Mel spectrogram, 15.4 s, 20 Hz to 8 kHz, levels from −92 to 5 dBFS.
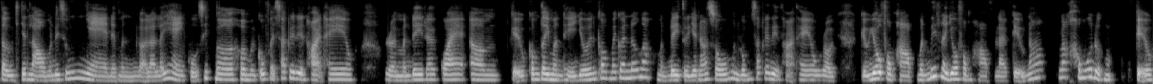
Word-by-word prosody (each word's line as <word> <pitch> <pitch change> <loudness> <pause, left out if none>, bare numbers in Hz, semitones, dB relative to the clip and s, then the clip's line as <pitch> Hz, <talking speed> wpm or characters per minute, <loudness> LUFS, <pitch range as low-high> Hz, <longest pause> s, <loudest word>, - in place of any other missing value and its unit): từ 170 -2 +1
trên 195 - +4
lầu 155 -3 0
mình 160 - -3
đi 180 - +3
xuống 225 +4 -1
nhà 165 -6 0
để 145 - -4
mình, 150 -1 -5
gọi 150 -2 -4
là, 150 0 -1
lấy 200 +9 0
hàng 180 -8 -1
của 150 -2 -3
shipper 215 -3 -1 0.2
thôi 190 -1 +2
mình 175 -1 -2
cũng 185 +4 +1
phải - - -4
xách 230 - -5
cái 230 - +3
điện 210 -4 +3
thoại - - 0
theo, 190 -1 -1 0.4
rồi 170 -4 -2
mình 160 +1 -1
đi 185 0 +4
ra 185 0 -3
qua 185 -1 0
ờ, 180 -2 0 0.3
kiểu, 160 - +1
công 195 +1 +1
ty 195 -2 +6
mình 180 -2 +2
thì 155 -3 0
dưới 180 +4 +3
có 235 0 -1
mấy 230 0 -3
quán 240 -1 +1
nước 260 +2 0
á, 275 - +1
mình 165 -4 -6
đi 170 0 +4
từ 165 - +2
trên 170 0 +2
đó 175 +2 -1
xuống 190 0 +1
mình 210 -4 +1
cũng 175 +3 -1
xách 210 +1 -7
cái 215 -1 0
điện 190 -3 +3
thoại - - -9
theo. 175 -1 -2
Rồi, 155 -3 -3 0.3
kiểu, 160 - +2
vô 220 0 +9
phòng 190 -4 +1
họp, 160 0 -4
mình 180 +1 -1
biết 300 +1 +4
là 240 - +6
vô 205 - +8
phòng 190 -2 -3
họp 155 -4 -9
là 150 -1 -5
kiểu - - -1
nó 245 +6 -3 0.2
nó 265 +1 -4
không 255 0 0
có 275 - +4
được 225 -6 +3 0.4
kiểu, 180 0 +3
185 Hz, 285 wpm, -23 LUFS, 165-210 Hz, 0.4 s, vô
